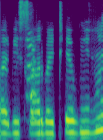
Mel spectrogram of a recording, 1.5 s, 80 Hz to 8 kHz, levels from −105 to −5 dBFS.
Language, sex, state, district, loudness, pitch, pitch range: Hindi, female, Bihar, Jamui, -23 LUFS, 235 Hz, 230-245 Hz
